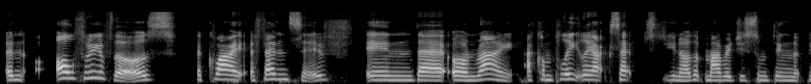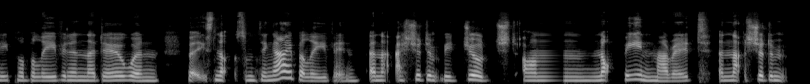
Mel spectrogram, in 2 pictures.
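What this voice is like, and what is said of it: Yorkshire English accent. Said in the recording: “I have a Yorkshire accent”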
